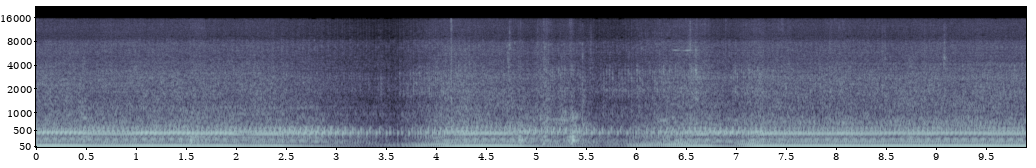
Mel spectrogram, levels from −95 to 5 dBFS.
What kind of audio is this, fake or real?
real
